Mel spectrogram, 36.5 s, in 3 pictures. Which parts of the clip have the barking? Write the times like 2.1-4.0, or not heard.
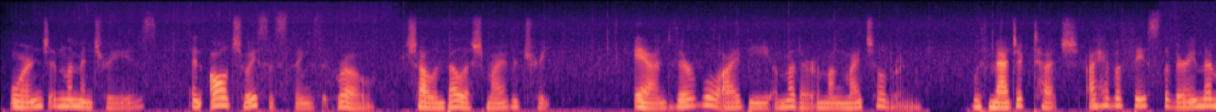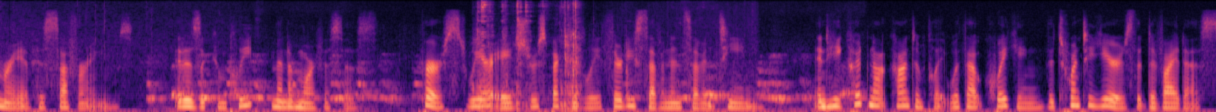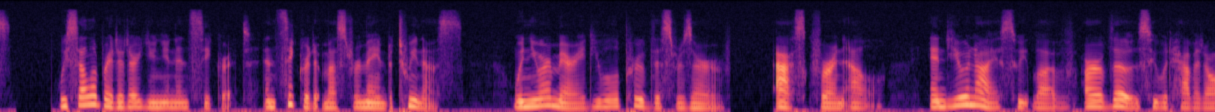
13.6-20.9.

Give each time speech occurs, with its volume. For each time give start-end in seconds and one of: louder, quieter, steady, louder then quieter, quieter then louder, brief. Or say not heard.
0.1-36.4 steady.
